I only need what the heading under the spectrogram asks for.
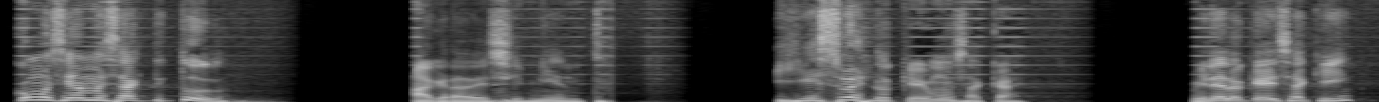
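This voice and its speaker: A man's voice: sits high, very animated, moderate pace, warm tone. A man preaching a sermon, emphatic and asking the congregation rhetorical questions.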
